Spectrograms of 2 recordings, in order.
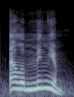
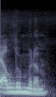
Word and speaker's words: aluminium: I'm trying to be rude, but Speedy Dog, why do you say aluminium with an extra I?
